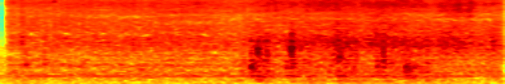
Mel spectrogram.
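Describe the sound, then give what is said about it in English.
Anchovies sizzling in a pan for a garlic-and-oil linguine with onions, a steady faint hiss of frying that grows slightly busier with a few soft crackles toward the end. “And now we could add the anchovies. You don't have to chop them up because they sort of disintegrate right in the pan.”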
